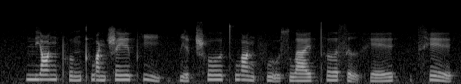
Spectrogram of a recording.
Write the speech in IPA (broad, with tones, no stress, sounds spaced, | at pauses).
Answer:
n̪ j ɑ˥ ŋ pʰ ʊ˧˥ ŋ t̪ʰ w ɑ˧ ŋ ʂ e˥ ɪ̯ pʰ i˥˩ | p ḭ˨˩ ʈ͡ʂʰ o˥ ʊ̯ t̪ʰ w ɑ˥˩ ŋ f ṵ˨˩ s w a˧˥ ɪ̯ t̪ʰ ɤ˥ s ɹ̩˨˩ x e˧˥ ɪ̯ | t͡sʰ e˥˩ ɪ̯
